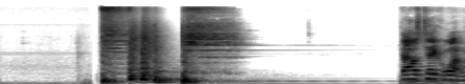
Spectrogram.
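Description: A drum kit is played hard with crashing cymbals.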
